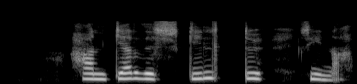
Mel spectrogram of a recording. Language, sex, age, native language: Icelandic, female, 9, Icelandic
